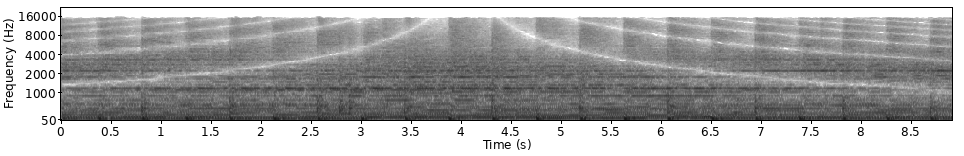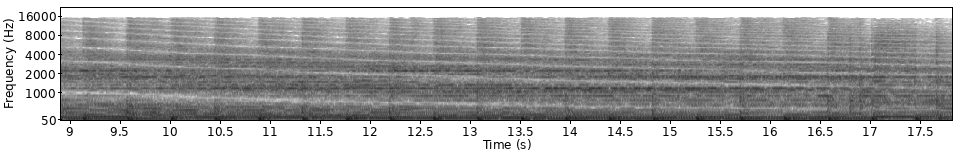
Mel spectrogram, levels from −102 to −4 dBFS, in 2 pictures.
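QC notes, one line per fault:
Throughout: channels drifting apart. The two channels run on slightly mismatched clocks, around 100 ppm, so the delay between them slowly grows to roughly 1.5 ms. Summed to mono, comb-filter notches glide through the spectrum, giving a slow flanging sweep.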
